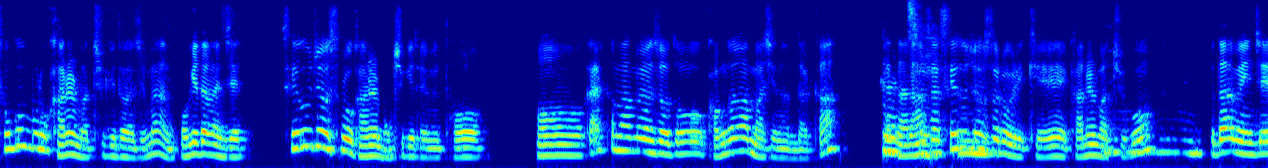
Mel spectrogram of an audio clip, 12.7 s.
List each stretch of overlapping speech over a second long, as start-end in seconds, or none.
8.8-10.1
